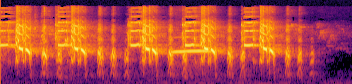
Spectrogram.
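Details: Grey francolin, Dhakni teetar of a pair, calling in loud harsh phrases that repeat roughly twice each second, rough and ringing, before tailing off into silence.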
